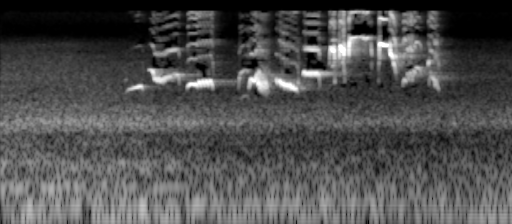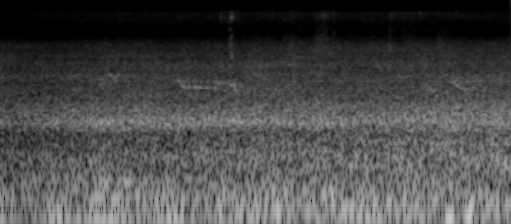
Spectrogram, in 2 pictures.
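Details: A common blackbird sings a clear, flowing phrase of mellow whistled notes that rises into high squeaky twittering, lasting about two seconds, followed by quieter background hum.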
